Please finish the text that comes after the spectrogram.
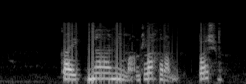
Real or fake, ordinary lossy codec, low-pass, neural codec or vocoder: real; MP3, 48 kbps; 7.2 kHz; none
